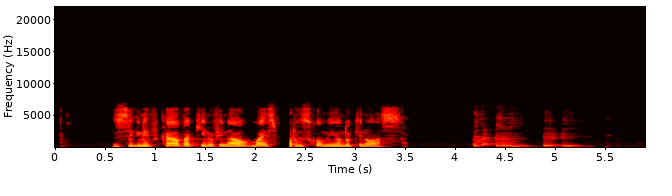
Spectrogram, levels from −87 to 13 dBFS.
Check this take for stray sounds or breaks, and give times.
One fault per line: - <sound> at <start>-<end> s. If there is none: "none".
- dropout at 2.2-2.3 s
- throat clearing at 4.2-5.4 s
